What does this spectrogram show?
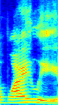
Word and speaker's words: Willey: hart and today i'm sitting down with anna wiley is that right zahu pronounced your name yes yes awesome it's always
